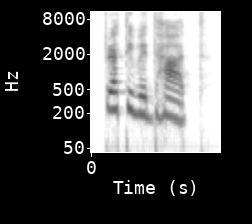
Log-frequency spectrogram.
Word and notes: प्रतिविधात: Hindi

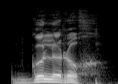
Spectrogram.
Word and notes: गुल रुख़: گُل رُخ

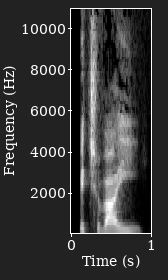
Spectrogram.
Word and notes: पिछवाई: Hindi

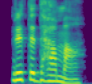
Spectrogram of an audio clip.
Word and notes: ऋतधामा: Hindi

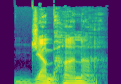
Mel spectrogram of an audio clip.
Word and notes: जँभाना: Hindi

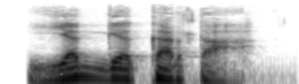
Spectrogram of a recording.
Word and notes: यज्ञ-कर्ता: Hindi

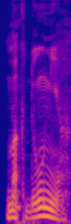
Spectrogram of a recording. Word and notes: मकदूनियाँ: Hindi

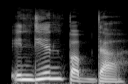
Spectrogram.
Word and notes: इंडियन पब्दा: Hindi

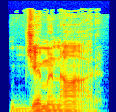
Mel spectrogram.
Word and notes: जिमनार: Hindi

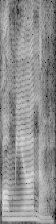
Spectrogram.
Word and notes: क़ौमियाना: قومیانا

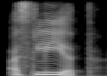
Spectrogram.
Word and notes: अस्लीयत: Hindi

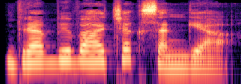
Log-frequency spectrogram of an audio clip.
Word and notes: द्रव्य-वाचक: Hindi

